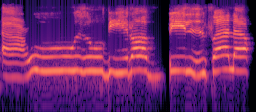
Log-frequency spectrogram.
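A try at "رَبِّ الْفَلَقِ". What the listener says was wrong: লাস্টে কলকলা করতে হবে ফালাক ফালাক কলকলা কলকলা আরেকবার আরেকবার বলেন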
